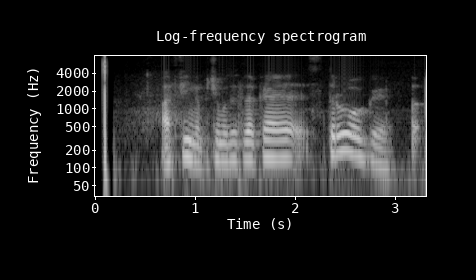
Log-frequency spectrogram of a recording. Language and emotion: Russian, angry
